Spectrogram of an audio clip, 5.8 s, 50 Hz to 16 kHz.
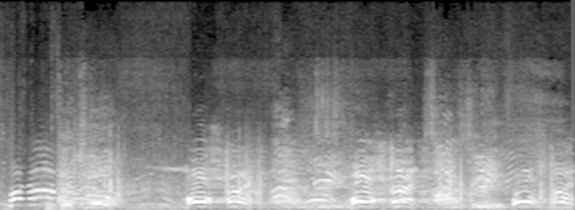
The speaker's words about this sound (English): now, the crowd of roughly 200 people earlier, made up of activists and community members, many who have been protesting for weeks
